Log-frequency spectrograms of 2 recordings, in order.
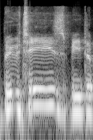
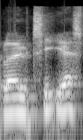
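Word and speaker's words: Boötes: to pronounce called I it's called boties o Tes but there some dots above one of the O's and it's constellation of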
